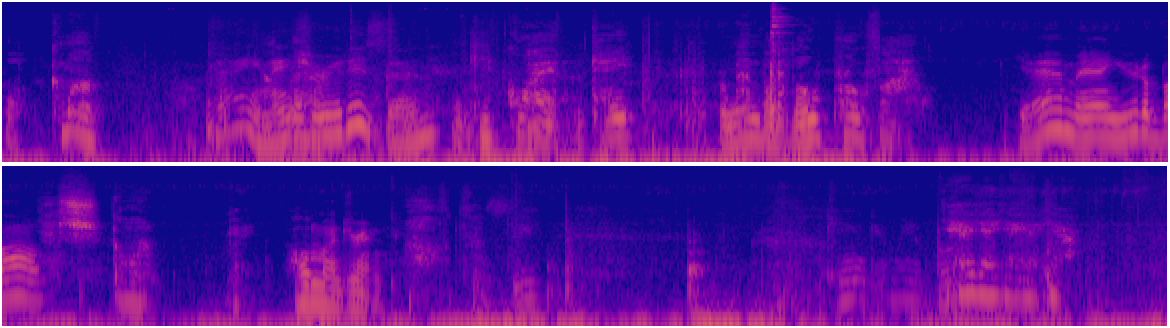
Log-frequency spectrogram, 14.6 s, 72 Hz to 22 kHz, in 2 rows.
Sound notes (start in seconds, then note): 10.0 scoffs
